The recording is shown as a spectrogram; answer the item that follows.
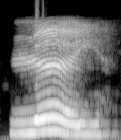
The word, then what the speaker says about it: œil: العين، يعني عين واحدة، l'œil، لوي. فانتبهوا لطريقة كتابة لوي، O E I L، لوي.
